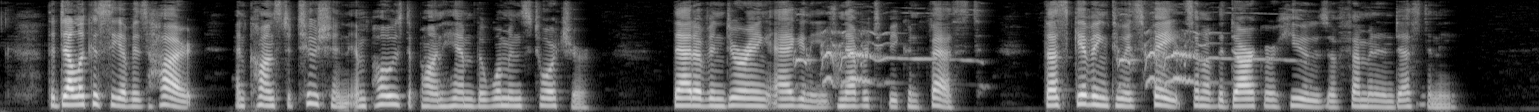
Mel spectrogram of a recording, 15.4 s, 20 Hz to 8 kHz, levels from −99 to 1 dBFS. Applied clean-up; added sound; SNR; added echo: classical method log-MMSE.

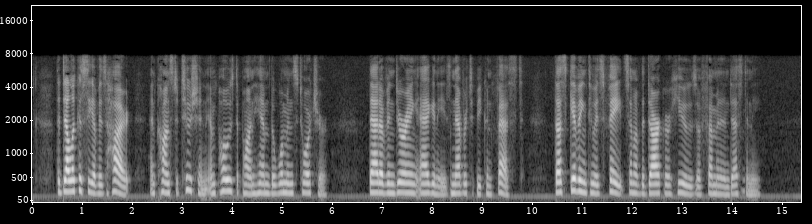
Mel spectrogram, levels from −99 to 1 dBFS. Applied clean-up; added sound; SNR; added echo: none; none; none; none.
